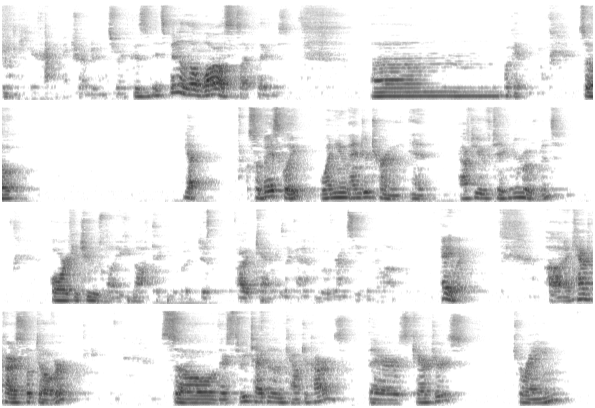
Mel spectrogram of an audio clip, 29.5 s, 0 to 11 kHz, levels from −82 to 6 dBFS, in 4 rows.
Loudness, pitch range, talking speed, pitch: -25 LUFS, 125-175 Hz, 155 wpm, 140 Hz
